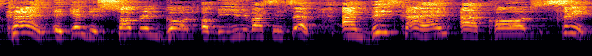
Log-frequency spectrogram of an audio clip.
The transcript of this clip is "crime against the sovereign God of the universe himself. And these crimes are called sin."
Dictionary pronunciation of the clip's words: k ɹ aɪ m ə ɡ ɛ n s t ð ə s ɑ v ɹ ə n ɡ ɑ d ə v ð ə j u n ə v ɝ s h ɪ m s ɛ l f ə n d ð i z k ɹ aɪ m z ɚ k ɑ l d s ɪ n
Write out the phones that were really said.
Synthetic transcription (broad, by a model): k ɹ aɪ m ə ɡ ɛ n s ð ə s ɑ v ɹ ə n ɡ ɑ d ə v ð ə j u n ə v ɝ s h ɪ m s ɛ l f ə n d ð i s k ɹ aɪ m ɚ k ɑ l d s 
